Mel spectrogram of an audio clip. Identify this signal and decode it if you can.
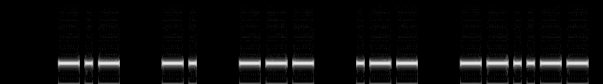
Morse code, heard as a keyed tone, about 18 wpm, spaced as for 12 wpm, 1000 Hz. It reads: KNOW,
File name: qotdfiles / 12wpm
